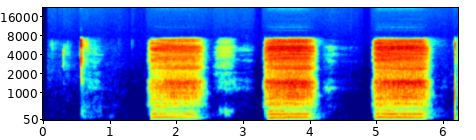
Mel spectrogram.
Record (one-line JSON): {"exhalation_length": "6.2 s", "exhalation_amplitude": 25090, "exhalation_signal_mean_std_ratio": 0.5, "survey_phase": "beta (2021-08-13 to 2022-03-07)", "age": "18-44", "gender": "Male", "wearing_mask": "No", "symptom_shortness_of_breath": true, "symptom_headache": true, "smoker_status": "Current smoker (11 or more cigarettes per day)", "respiratory_condition_asthma": true, "respiratory_condition_other": false, "recruitment_source": "Test and Trace", "submission_delay": "1 day", "covid_test_result": "Positive", "covid_test_method": "LFT"}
